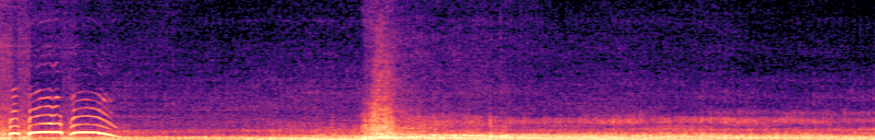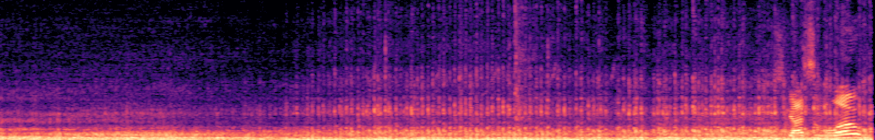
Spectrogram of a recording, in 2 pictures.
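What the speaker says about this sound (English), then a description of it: "Rev it up." A modified car engine with an aftermarket cam revs in short, loud bursts and then idles with a low, lumpy rumble, while people cheer and talk over it.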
